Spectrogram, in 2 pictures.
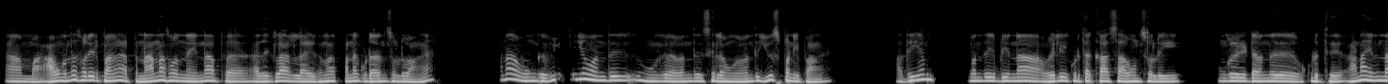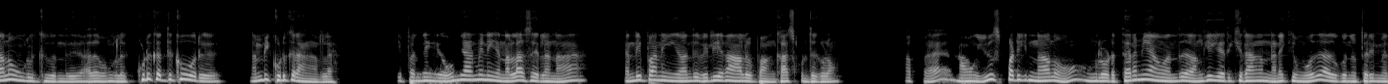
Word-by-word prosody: ஆமா. 130 Hz, -3 st, -1 dB
அவங்க 155 Hz, +4 st, +3 dB
என்ன 205 Hz, +5 st, +2 dB
சொல்லியிருப்பாங்க, 180 Hz, -2 st, +1 dB
அப்ப 150 Hz, -, -5 dB
நான் 150 Hz, +6 st, +2 dB
தான் 180 Hz, -, +2 dB
சொன்னேன். 150 Hz, -4 st, +1 dB
என்னா 170 Hz, +4 st, +1 dB
இப்ப? 145 Hz, -1 st, -2 dB, 0.3 s
அதுக்கெல்லாம் 135 Hz, +5 st, +1 dB
இல்லை. 135 Hz, -1 st, 0 dB
இதெல்லாம் 145 Hz, +5 st, -1 dB
பண்ணக்கூடாதுன்னு 145 Hz, -2 st, 0 dB
சொல்லுவாங்க. 130 Hz, -2 st, 0 dB, 0.8 s
ஆனா 245 Hz, +3 st, -2 dB, 0.2 s
உங்க 165 Hz, -1 st, +1 dB
வீட்லயும் 235 Hz, +3 st, -1 dB
வந்து, 185 Hz, 0 st, +1 dB, 0.4 s
உங்கள 145 Hz, 0 st, +1 dB
வந்து 150 Hz, +2 st, -1 dB
சிலவங்க 135 Hz, -5 st, +1 dB
வந்து 165 Hz, +5 st, 0 dB
யூஸ் 200 Hz, -, -1 dB
பண்ணிப்பாங்க. 125 Hz, -7 st, +1 dB, 0.8 s
அதையும் 200 Hz, -, +1 dB, 0.4 s
வந்து 165 Hz, +1 st, 0 dB
எப்படீன்னா, 165 Hz, +1 st, +1 dB, 0.3 s
வெளிய 170 Hz, +4 st, +2 dB
குடுத்தா 160 Hz, 0 st, 0 dB
காசு 150 Hz, -3 st, +1 dB
ஆகும் 135 Hz, 0 st, 0 dB
சொல்லி, 130 Hz, -2 st, +1 dB, 0.5 s
உங்கள்கிட்ட 155 Hz, 0 st, +1 dB
வந்து 150 Hz, 0 st, +2 dB, 0.3 s
குடுத்து 140 Hz, -2 st, -1 dB, 0.2 s
ஆனா 170 Hz, +7 st, +2 dB
இருந்தாலும் 185 Hz, +4 st, +2 dB
உங்களுக்கு 155 Hz, -5 st, -2 dB
வந்து, 130 Hz, -1 st, -1 dB
அத 130 Hz, -, +1 dB
உங்களுக்கு 135 Hz, -1 st, -1 dB
குடுக்கறதுக்கு 235 Hz, 0 st, +1 dB
ஒரு 150 Hz, -5 st, 0 dB, 0.5 s
நம்பி 190 Hz, +7 st, +1 dB
குடுக்குறாங்கல்ல. 140 Hz, -, +1 dB, 0.7 s
இப்ப -, -, -1 dB
நீங்க 165 Hz, -3 st, +1 dB
உண்மையாலுமே 210 Hz, +4 st, +2 dB
நீங்க 180 Hz, -4 st, +1 dB
நல்லா 165 Hz, +5 st, +3 dB
செய்யலன்னா, 140 Hz, -5 st, 0 dB, 0.6 s
கண்டிப்பா 190 Hz, +5 st, +1 dB
நீங்க 170 Hz, -3 st, +1 dB
வந்து 165 Hz, +2 st, 0 dB
வெளிய 185 Hz, +4 st, +2 dB
தான் 170 Hz, -, +3 dB
ஆள் 155 Hz, -, +2 dB
வைப்பாங்க, 130 Hz, -3 st, -1 dB
காசு 140 Hz, 0 st, 0 dB
குடுத்துக்கூட. 130 Hz, -2 st, 0 dB, 0.8 s
அப்ப 140 Hz, -, -19 dB, 0.4 s
அவங்க 145 Hz, 0 st, +2 dB
யூஸ் 220 Hz, -1 st, 0 dB
பண்ணிக்கணும்னாலும், 175 Hz, -8 st, +2 dB, 0.2 s
உங்களோட 160 Hz, -2 st, +2 dB
திறமைய 210 Hz, +5 st, +2 dB
அவங்க 175 Hz, -4 st, +2 dB
வந்து 170 Hz, +3 st, 0 dB
அங்கீகரிக்கிறாங்கன்னு 165 Hz, -1 st, +1 dB
நெனைக்கும்போது, 150 Hz, +4 st, 0 dB
அது 160 Hz, -, +2 dB
கொஞ்சம் 135 Hz, -3 st, -1 dB
பெருமையா 145 Hz, -3 st, +1 dB
155 Hz, 160 wpm, -22 LUFS, 140-180 Hz, 0.8 s, அவங்க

